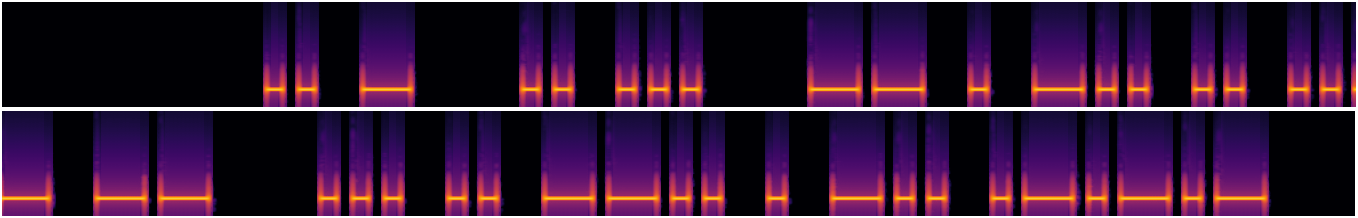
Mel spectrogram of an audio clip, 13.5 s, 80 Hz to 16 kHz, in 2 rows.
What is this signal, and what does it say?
Morse code, heard as a keyed tone, about 15 wpm, 700 Hz. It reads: IT IS MEDIUM SIZED.
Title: Easy Phrases 15wpm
